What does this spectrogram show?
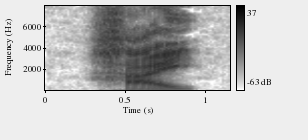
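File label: "hai2", Chinese; Cours de Chinois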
